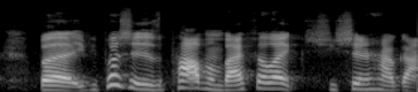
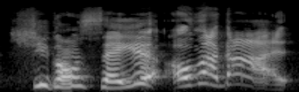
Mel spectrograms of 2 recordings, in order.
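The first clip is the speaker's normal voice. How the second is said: high, louder gasping disbelief; excited shock; 10 semitones higher, 6 dB louder than usual. Retold or imitated. Retelling watching the scene, high excited disbelief. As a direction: squeal it out in shock. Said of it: "So I was like".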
